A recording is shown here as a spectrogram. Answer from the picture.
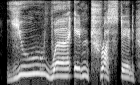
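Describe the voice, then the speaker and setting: Putting on a character voice, a woman speaks at a fairly high pitch. Her intonation is lively. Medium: read story. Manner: lofty, condescending.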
